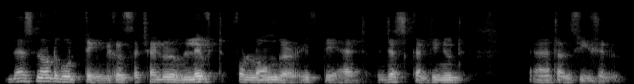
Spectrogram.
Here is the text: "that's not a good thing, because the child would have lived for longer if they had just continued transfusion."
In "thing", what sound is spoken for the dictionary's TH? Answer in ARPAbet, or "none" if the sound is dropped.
T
